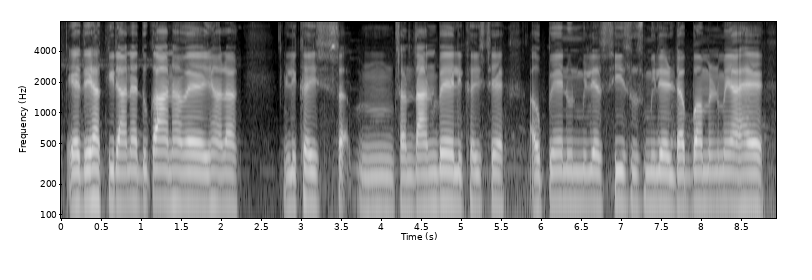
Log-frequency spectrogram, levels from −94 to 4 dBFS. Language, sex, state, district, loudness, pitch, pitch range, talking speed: Chhattisgarhi, male, Chhattisgarh, Sarguja, -20 LUFS, 130 Hz, 125-130 Hz, 145 wpm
